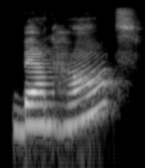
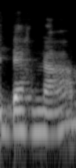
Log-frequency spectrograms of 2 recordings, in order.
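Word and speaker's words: Bernhardt: last one is Sarah Bernhard so I know in English you say Bernhard but in French we say Berna because we don't pronounce the h Sarah bernna so Sarah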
